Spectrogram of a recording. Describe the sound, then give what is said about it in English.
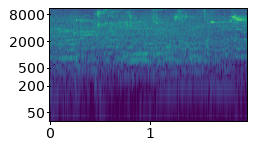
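Basketball dribbled in the final minute of a girls' high school game as a team runs out the clock, steady bouncing under continuous crowd noise and commentary. “They'll try to dribble this out.”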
